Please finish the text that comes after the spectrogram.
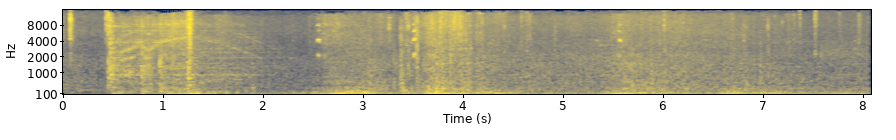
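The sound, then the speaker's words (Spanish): A car drives along with all four windows open and air rushing in, after leaving Rosario, with a steady low engine rumble and rushing wind noise, the engine swelling a few times as it accelerates, with no one talking. “Voy en el auto tomando la Coca-Cola de litro fría que compramos con los pibes antes de salir de Rosario.”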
